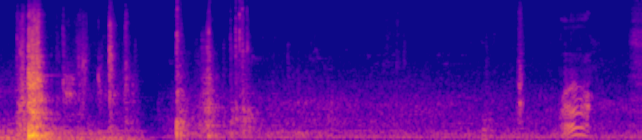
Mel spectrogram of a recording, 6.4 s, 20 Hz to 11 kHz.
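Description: Door of a 1950 Chevrolet 3600 pickup truck opening, a sharp metallic clunk at the start followed by a few lighter knocks and rattles, close by, with a brief voice near the end.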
